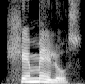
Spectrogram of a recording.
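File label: "gemelos", slow, spanish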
